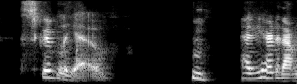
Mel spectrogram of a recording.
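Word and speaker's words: skribbl.io: You can do a Pictionary type of game, and it's called Scriblio. Have you heard of that one? And I'll spell it out.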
